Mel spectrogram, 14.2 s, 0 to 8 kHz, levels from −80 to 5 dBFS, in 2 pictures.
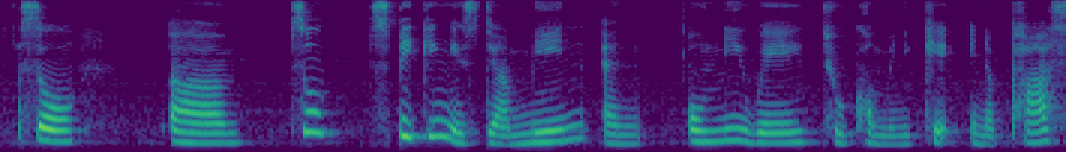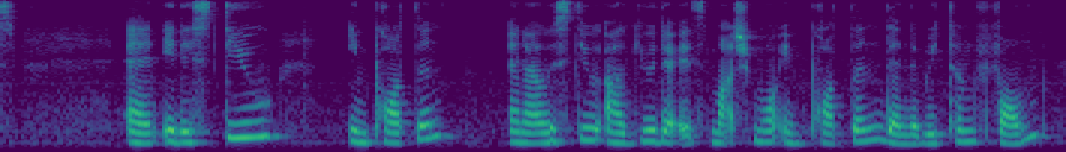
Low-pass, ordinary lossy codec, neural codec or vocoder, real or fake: none; none; none; real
